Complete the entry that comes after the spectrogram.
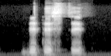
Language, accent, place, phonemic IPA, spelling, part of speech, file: French, France, Lyon, /de.tɛs.te/, détesté, verb, LL-Q150 (fra)-détesté.wav
- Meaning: past participle of détester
